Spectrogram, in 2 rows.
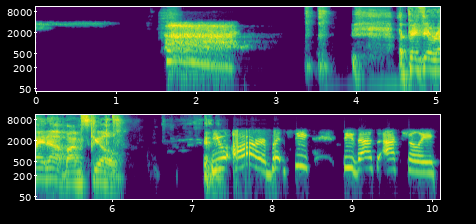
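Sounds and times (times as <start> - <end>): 
speech: 1.6 - 2.1, 4.0 - 6.2, 7.2 - 10.0
deep breath in through the nose and out through the mouth: 4.0 - 4.6.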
